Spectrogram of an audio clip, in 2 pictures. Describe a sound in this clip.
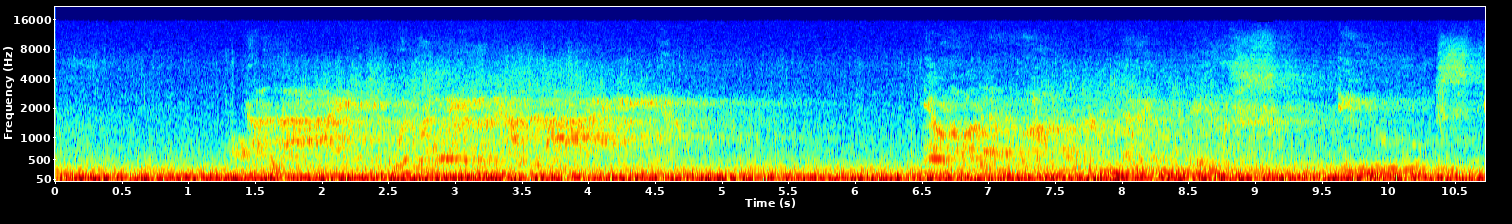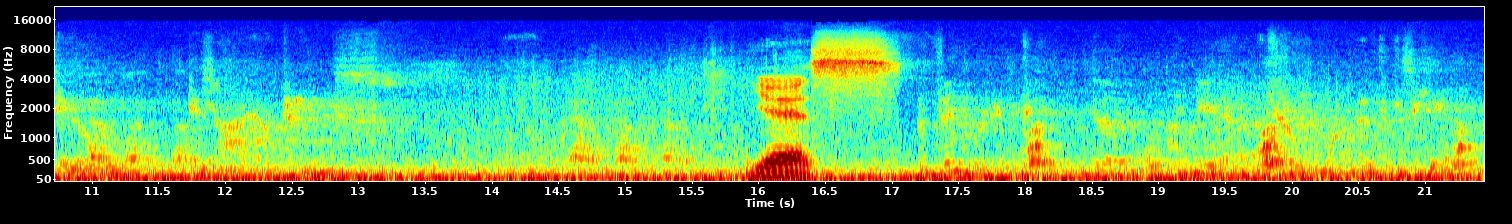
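Fire roars with a low steady rumble.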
